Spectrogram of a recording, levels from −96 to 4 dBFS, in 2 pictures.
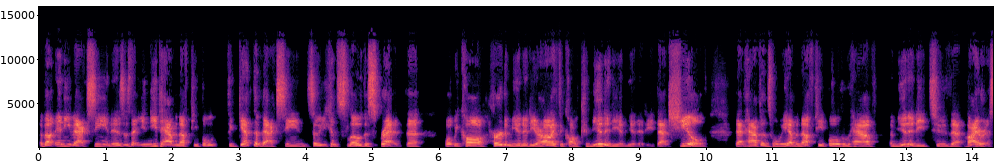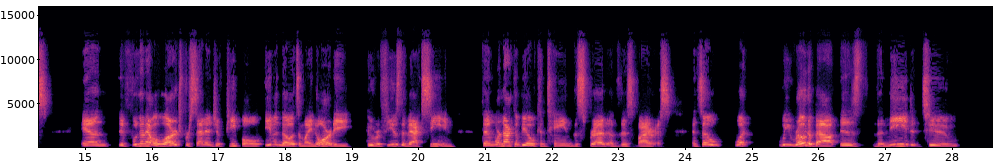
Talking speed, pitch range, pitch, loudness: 195 wpm, 150-205 Hz, 160 Hz, -26 LUFS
